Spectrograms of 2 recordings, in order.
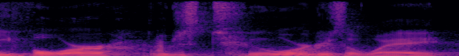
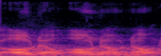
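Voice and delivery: mock panic; 5 semitones higher, 9 dB louder than usual. Cook panics at crying customer.

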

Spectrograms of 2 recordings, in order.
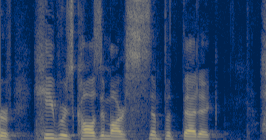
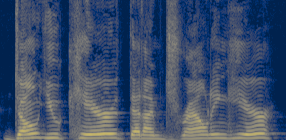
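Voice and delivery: desperate plea; 6 semitones higher, 9 dB louder, slower than usual. Retold or imitated. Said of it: "this is my response to God".

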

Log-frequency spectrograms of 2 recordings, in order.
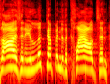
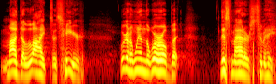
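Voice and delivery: voice of God; 3 semitones lower than usual. Acted. Voicing God tenderly, soft and low.

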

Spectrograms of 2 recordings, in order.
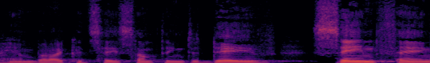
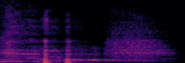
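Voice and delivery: soft laugh; 7 dB quieter than usual. Real, not acted. Laughing at own request.

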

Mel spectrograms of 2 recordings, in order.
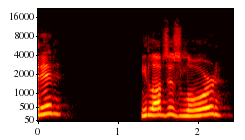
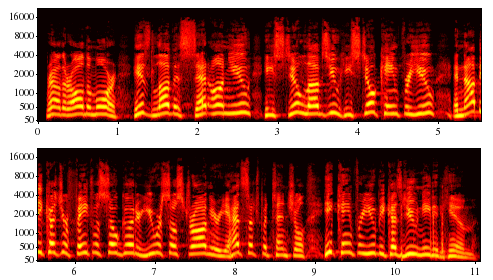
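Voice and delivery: higher, louder preaching build; impassioned preaching; 7 semitones higher, 6 dB louder than usual. Acted. Preacher urging the congregation, impassioned and louder. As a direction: preach it with rising fervor.

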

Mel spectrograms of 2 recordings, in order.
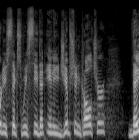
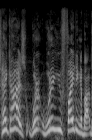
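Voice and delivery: light, higher friendly voice of a would-be peacemaker; breezy, falsely casual peacemaker; mock peacemaker; 5 semitones higher than usual. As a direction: Moses stepping between two fighting men, lightly voiced peacemaker. Moses acting peacemaker in retold scene.

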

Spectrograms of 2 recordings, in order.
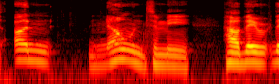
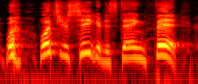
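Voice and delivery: ordinary talk

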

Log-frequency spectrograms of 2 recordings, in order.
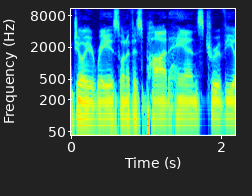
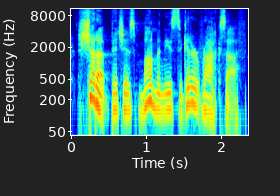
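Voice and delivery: loud, higher snapping comeback; sharp retort; 6 semitones higher, 7 dB louder than usual. A narrator's reading. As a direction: snap back at them, loud. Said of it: "Taya shot back sharply".

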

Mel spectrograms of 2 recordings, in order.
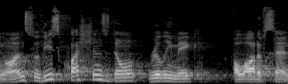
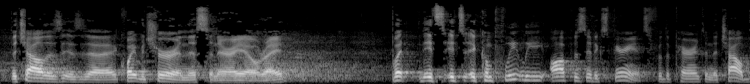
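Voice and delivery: ordinary delivery

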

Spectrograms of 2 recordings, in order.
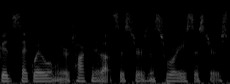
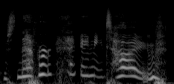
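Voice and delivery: mock despair; 8 dB louder than usual. Mock complaint about no time.

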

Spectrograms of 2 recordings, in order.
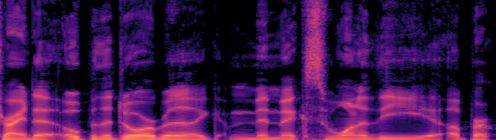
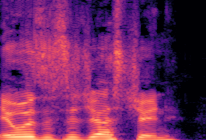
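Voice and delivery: raised, higher indignant voice; loud protest; 6 semitones higher, 13 dB louder than usual. Retold or imitated. Azusa defending the tea idea, indignant. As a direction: blurt it out defensively. Acted outburst, first take.

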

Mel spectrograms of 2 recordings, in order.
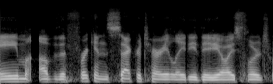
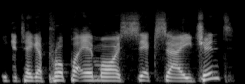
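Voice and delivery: mock British accent; 5 semitones higher than usual. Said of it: "mocking British agent".

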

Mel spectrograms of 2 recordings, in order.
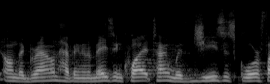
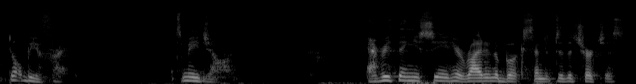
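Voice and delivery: very soft, tender voice; calm a frightened friend quietly; hushed, soothing words with space between them; gentle reassurance; 3 semitones lower, 9 dB quieter, faster than usual. Acted. Voices Jesus reassuring fallen John.

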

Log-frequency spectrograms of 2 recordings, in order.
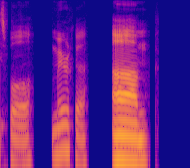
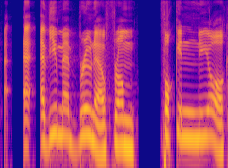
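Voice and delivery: put-on New York accent; 10 semitones higher, 7 dB louder than usual. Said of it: "the English accent to the New York".

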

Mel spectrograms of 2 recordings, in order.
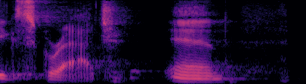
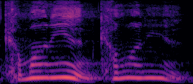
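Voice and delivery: welcoming father; 11 semitones higher than usual. Acted. God with arms open wide.

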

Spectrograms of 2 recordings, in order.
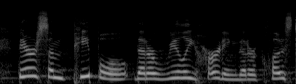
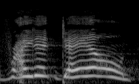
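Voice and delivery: slow, loud, pressing; emphatic command; 4 semitones higher, 6 dB louder, much slower than usual. Acted. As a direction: hammer home each word. Preacher repeats the command.

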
